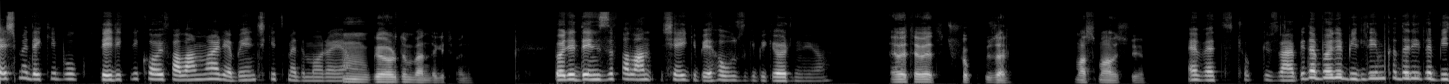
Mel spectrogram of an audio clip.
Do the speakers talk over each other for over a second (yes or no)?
no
